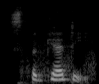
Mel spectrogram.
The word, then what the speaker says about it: spaghetti: word is spaghetti spaghetti now gh is in the middle of the word as you can see it is in the middle of the word what sound can you hear again yes spaghetti you can hear the sound of hard g so sometimes when gh is in the middle of the word it is pronounced as hard g right moving on to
